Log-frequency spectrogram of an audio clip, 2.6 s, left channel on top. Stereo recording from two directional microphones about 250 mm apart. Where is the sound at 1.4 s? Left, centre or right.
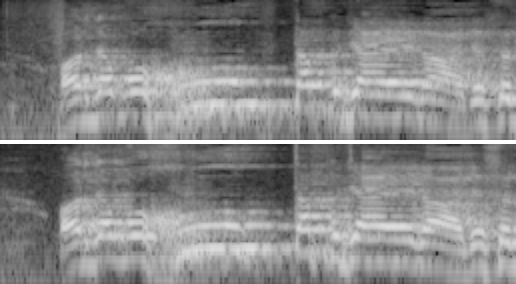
Right.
